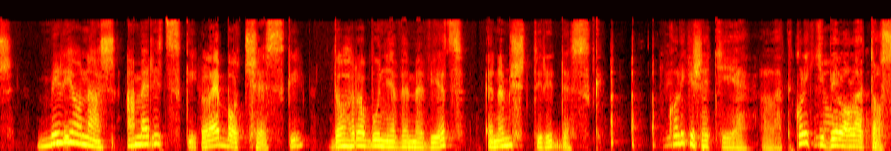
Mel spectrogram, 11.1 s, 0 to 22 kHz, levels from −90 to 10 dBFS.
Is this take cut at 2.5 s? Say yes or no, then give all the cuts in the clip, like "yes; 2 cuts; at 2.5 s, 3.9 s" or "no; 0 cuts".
yes; 1 cut; at 2.5 s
